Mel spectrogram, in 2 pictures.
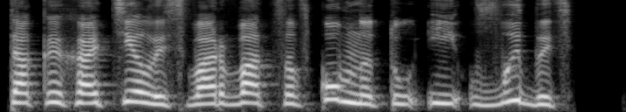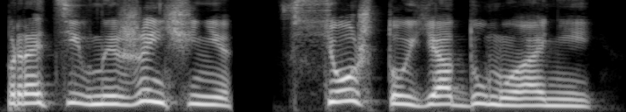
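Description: Woman, audiobook narrator, first-person, ironic, expressive, dry close sound. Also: a little high, moderate pace, dry recording. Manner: lively, ironic, expressive reading.

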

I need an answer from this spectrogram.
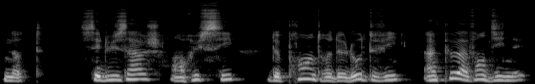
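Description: A woman reads a classic short story aloud at an even, measured pace. Her voice is mellow and warm, with a mid-range pitch and careful storytelling delivery. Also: husky. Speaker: audiobook reader. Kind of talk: literary audiobook narration.

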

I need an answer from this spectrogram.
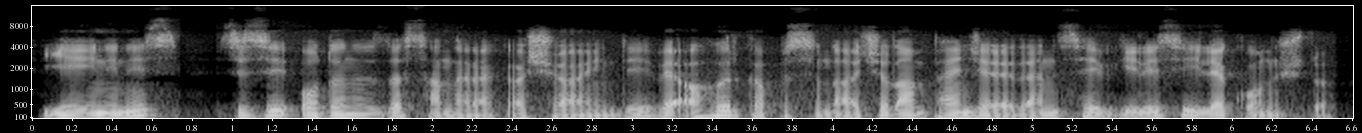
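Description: A man voicing a calm, assured detective who explains things in a measured, slightly stern way, for an audiobook. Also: on the low side, gravelly, pitched above the performer's own voice. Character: calm, assured male detective, cool and deliberate. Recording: slightly dull lo-fi recording.

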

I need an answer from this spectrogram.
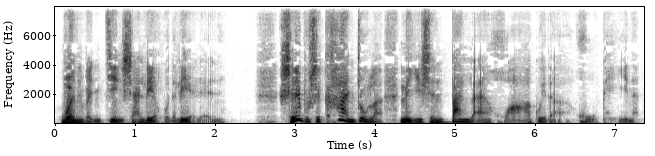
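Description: Male audiobook narrator, dramatic, husky, widely varied pitch. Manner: dramatic, expressive reading. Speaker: storyteller.

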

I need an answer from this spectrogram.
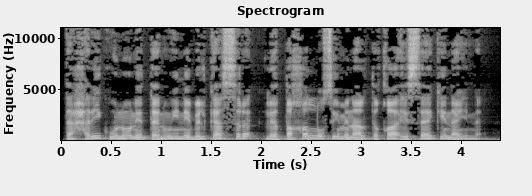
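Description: Man giving a measured spoken lesson. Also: on the high side, sing-song, darkish tone. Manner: measured, explains rules step by step. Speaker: teacher. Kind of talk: instructional narration.

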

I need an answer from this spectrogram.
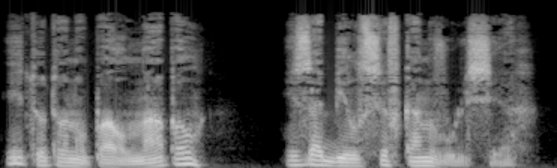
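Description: A man narrates a novel in a low voice that rises and falls with feeling. The sound is close and dry, with no room around it. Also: moderate pace, vocal fry, breathy edge, no room sound. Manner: expressive, voices each character. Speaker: audiobook narrator. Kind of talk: scripted narration.

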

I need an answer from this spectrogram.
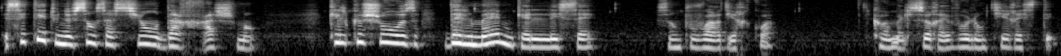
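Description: A woman reads a classic novel aloud in a measured, expressive way. She takes her time and lets each phrase settle. Her mid-range voice rises and falls with the emotion of the story. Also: medium pitch. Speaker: audiobook narrator. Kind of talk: literary audiobook reading.

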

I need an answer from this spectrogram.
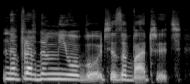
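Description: A woman voicing a cheerful, slightly tipsy female friend in an audiobook, with a lively, bubbly manner. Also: on the high side, a little fast, vocal fry, no echo, studio quality, pitched above the performer's own voice, exaggerated voice. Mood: playful. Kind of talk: audiobook character voice.

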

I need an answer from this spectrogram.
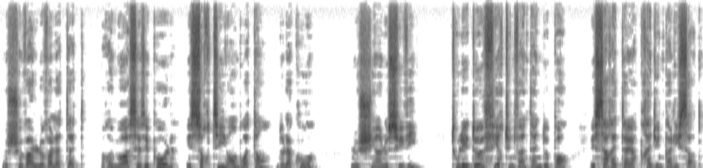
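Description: A woman reading a classic short story aloud as an audiobook, in a measured, steady way. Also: mid-range voice. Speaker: audiobook reader. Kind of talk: literary audiobook narration.

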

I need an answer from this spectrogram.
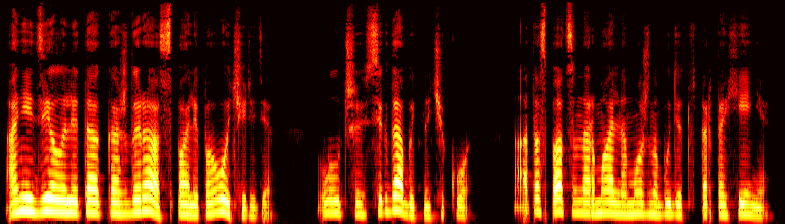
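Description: Female audiobook narrator, lowish pitch, dry close sound, steady delivery. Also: fairly quick, no room sound. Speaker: audiobook reader.

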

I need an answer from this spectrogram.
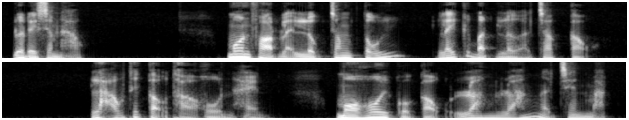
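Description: A man's voice: deep voice, darkish tone, slightly rough, no echo, clean studio sound. A man narrating a ghost story dramatically, acting out the characters' lines.

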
